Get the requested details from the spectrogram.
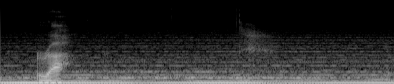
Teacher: is it starts with an R an R sound ra and the a sound that follows is prolonged it's two times the length of the blink of the eye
